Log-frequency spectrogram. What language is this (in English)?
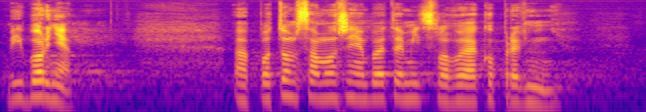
Czech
